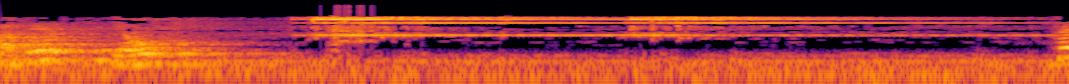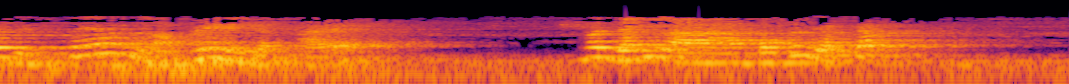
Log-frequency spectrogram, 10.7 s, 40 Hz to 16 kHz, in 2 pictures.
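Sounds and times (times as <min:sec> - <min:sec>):
low hum: 0:00.0 - 0:10.6
speech: 0:00.1 - 0:01.2, 0:05.3 - 0:07.3, 0:08.2 - 0:09.9
bell struck and ringing: 0:01.4 - 0:06.4.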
